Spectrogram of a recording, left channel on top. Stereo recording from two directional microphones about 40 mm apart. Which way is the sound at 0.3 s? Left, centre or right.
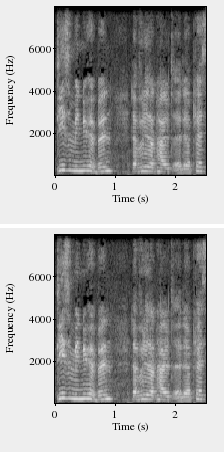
Left.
